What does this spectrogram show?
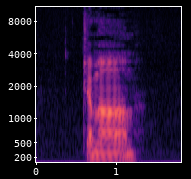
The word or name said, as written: Jamaam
